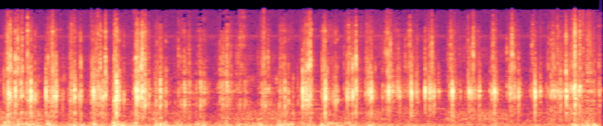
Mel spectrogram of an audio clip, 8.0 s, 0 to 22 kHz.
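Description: A white plastic mechanical keyboard, held upside down with its label visible, is tapped with fingertips on its hollow plastic underside. The result is a quick, uneven run of short, dry, hollow taps with a clicky midrange tone around 900 Hz and little ring or low end.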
